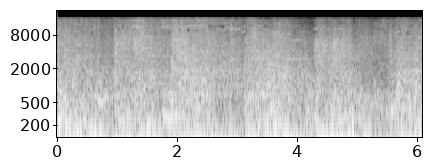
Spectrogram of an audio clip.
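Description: Game spell effects crackle and boom during a fight.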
